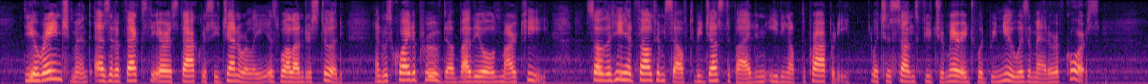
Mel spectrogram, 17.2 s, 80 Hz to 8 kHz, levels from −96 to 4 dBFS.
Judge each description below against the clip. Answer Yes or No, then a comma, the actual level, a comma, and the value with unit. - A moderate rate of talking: Yes, average, 160 wpm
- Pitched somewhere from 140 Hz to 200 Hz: Yes, medium, 185 Hz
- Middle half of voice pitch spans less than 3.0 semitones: No, average, 4.3 semitones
